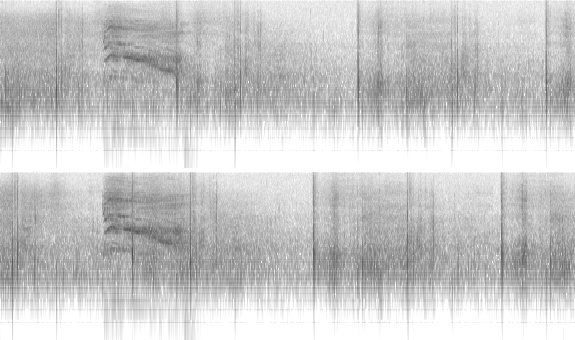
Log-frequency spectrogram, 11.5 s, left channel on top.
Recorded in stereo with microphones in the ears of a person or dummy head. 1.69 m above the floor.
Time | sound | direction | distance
2.0 | a shout | centre (ahead or behind) | 5 m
